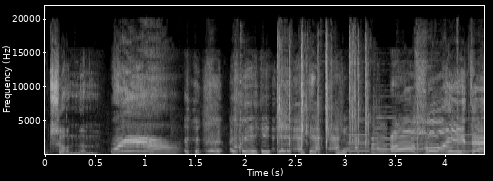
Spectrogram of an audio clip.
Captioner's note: giggling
